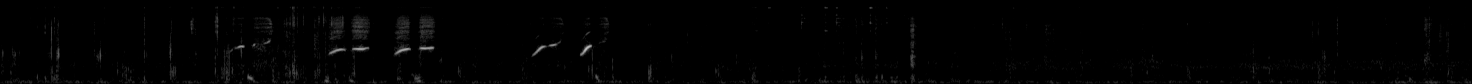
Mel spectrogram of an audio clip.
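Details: A 5-month-old Belgian Malinois gives a short series of high, rising whines.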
